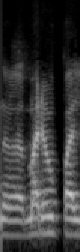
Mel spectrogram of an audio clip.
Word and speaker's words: Mariupol: Yes, now you are not Mariupol, you're no, it is pronounced actually the same both in Mariupol, in Russian and Ukrainian. The difference just in spelling, one letter.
